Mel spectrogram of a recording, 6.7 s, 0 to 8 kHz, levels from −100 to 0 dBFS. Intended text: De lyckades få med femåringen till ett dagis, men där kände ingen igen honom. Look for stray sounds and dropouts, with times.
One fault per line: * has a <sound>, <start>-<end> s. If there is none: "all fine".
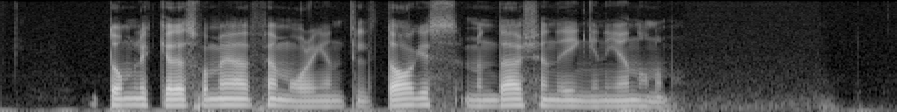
all fine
